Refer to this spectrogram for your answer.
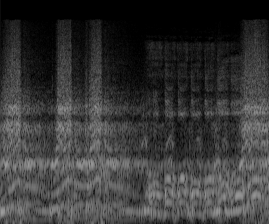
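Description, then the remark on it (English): A motorcycle engine revs loudly and steadily, its pitch rising and falling in quick surges, with raspy bursts of exhaust noise. “I mean, yeah, it sounds like a motorcycle.”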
